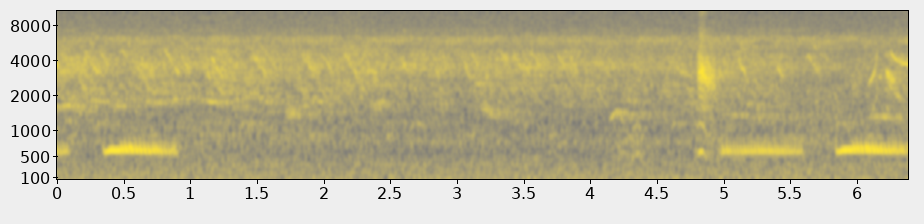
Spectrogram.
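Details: Spotted dove, a male calling in a tree to draw a female for nest building, gives low mellow coos, one early and a pair near the end, against light bird chirps and steady hiss.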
